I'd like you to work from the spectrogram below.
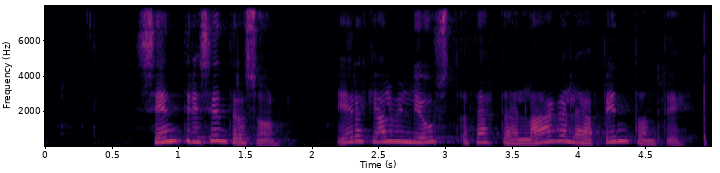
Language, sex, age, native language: Icelandic, female, 40-49, Icelandic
